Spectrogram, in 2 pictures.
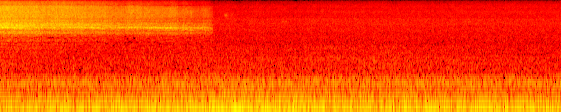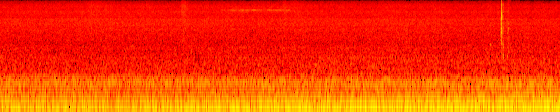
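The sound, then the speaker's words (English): A steady, low engine rumble drones on without a break from a car idling in stopped traffic next to a Range Rover, with a brief airy hiss over it at the start and no voices. “Sitting in traffic next to this Land Rover.”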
